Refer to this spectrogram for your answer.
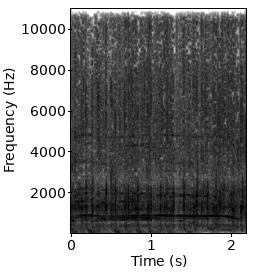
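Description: An audience bursts into steady applause, a dense, continuous patter of many hands clapping at an even loudness for about two seconds, with a faint sustained tone running underneath.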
